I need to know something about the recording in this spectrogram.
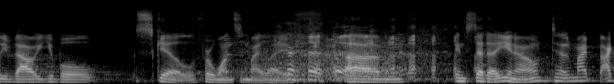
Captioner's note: laughter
